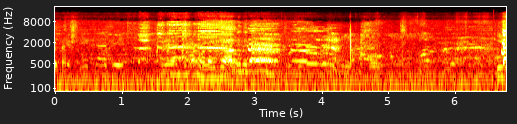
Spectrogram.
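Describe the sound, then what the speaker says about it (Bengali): Chickens cluck and a rooster crows amid a busy crowd at a village poultry market, with people talking nearby and general market bustle. "এখানে হ্যাপি হ্যাপি সব মুরগি আছে"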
